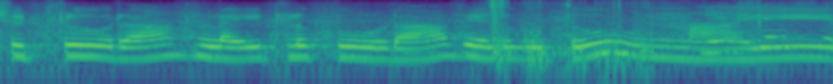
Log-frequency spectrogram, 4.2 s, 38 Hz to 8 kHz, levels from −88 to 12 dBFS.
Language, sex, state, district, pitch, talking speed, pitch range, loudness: Telugu, female, Andhra Pradesh, Annamaya, 210 Hz, 70 wpm, 200-225 Hz, -18 LUFS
